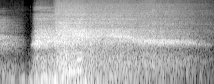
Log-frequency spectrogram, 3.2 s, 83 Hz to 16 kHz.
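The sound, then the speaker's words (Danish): After a brief pause comes one long, breathy blow of air, fairly loud, trailing off gradually as someone blows out lit birthday cake candles. No one speaks. “Så er lysene tændt. Og så puster vi på 3, 2, 1.”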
